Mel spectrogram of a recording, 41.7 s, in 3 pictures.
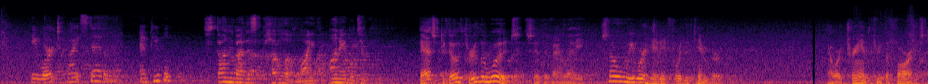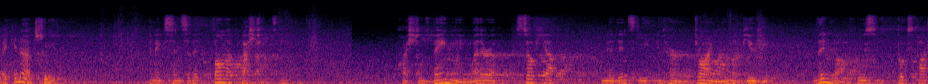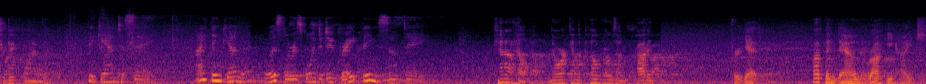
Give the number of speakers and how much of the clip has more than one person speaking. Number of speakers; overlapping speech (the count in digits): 3, no overlap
